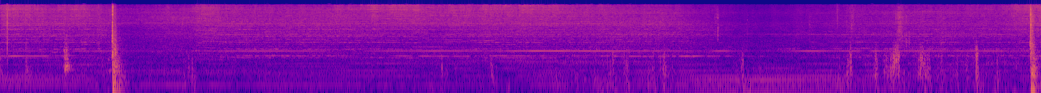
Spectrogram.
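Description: A steady mechanical hum with hiss, with one loud knock about two seconds in and a cluster of smaller knocks and clicks near the end.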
